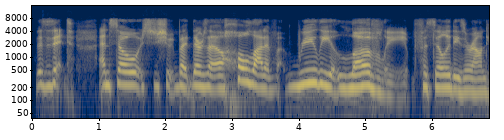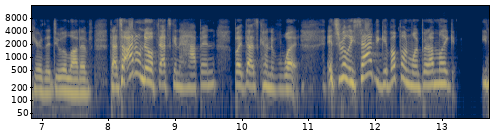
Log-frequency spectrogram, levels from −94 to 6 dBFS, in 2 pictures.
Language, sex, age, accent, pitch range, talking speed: English, female, 30-49, American, 205-285 Hz, 210 wpm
